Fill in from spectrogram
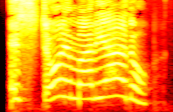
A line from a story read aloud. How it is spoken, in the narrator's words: cried Skipito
